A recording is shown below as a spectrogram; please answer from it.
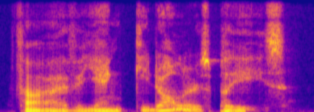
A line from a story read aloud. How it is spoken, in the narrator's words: Bear whispered to Brandi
